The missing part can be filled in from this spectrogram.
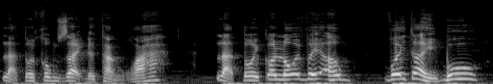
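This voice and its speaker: A man's voice: a little high, lively intonation, measured pace, fairly bright tone, soft background music. A man voicing a grieving old village widow who pleads through sobs. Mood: wailing.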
